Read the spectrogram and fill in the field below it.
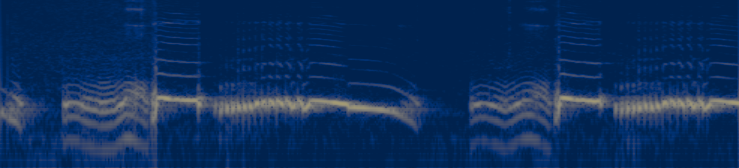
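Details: Red-eyed albino Barbary dove, used to prompt lazy doves to answer, giving a quavering lead-in, an abrupt rising note and a drawn-out throbbing coo that falls away, then starting the phrase again.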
